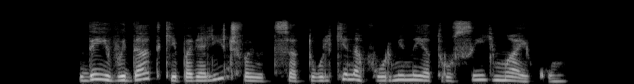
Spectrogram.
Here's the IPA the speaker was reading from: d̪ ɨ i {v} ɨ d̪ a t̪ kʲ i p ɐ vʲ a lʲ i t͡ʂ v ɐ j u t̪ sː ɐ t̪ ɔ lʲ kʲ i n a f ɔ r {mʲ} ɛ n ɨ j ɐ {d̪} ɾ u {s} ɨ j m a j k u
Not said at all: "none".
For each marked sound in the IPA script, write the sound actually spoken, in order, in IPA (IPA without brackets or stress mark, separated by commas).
v, mʲ, t̪, s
